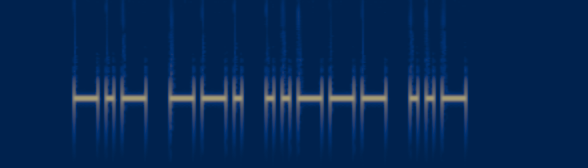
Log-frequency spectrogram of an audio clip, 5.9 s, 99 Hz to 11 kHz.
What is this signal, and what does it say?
Morse code, heard as a keyed tone, about 15 wpm, 700 Hz. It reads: KG2U
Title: USA Call Signs - 4 Characters - 2x Character Spacing - 15wpm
